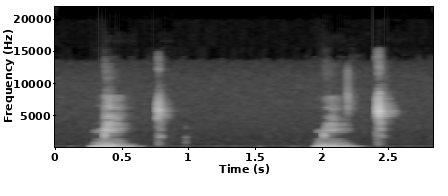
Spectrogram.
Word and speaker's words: meat: words are truly identical meat meat notice the long vowel sound in these two words e meat meat in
